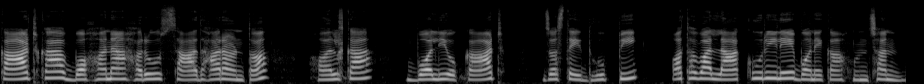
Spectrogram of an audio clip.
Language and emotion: Nepali, neutral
